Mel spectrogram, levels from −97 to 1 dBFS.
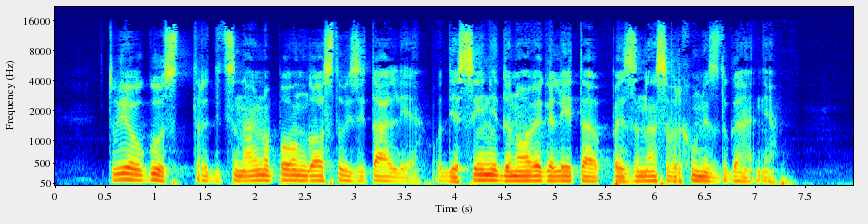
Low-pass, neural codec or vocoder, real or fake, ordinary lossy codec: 19.8 kHz; autoencoder, 48 kHz, 128 numbers a frame, DAC-VAE, trained on Japanese speech; fake; MP3, 64 kbps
